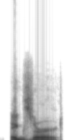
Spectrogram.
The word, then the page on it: exert: American English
